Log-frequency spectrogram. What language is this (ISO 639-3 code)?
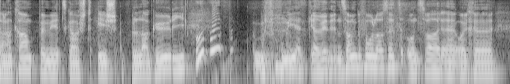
deu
